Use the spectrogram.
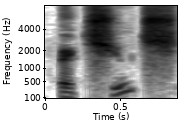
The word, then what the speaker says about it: Bichuch: on the line uh Alex vuch is that how you pronounced your last name Alex yes it is thank you he is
